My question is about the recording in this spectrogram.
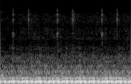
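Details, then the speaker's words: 2000 Jeep Cherokee XJ Sport, 4.0 I6, with loud exhaust: light rapid ticking over a low engine rumble from the flasher relay, with very fast turn signals. Hyperflash (fast-clicking flasher relay). "a tiny little clicking that clicking is a flash of relay and along with that clicking really really flat fast turn signals"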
